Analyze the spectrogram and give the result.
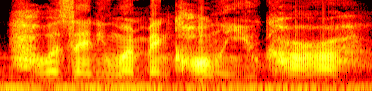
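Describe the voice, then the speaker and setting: A man's voice: medium pitch, sharp tone, slight background noise, voice pushed up. A man playing an authoritative, matter-of-fact police officer on a call in a horror story. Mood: confused, grave. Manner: authoritative, brisk.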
